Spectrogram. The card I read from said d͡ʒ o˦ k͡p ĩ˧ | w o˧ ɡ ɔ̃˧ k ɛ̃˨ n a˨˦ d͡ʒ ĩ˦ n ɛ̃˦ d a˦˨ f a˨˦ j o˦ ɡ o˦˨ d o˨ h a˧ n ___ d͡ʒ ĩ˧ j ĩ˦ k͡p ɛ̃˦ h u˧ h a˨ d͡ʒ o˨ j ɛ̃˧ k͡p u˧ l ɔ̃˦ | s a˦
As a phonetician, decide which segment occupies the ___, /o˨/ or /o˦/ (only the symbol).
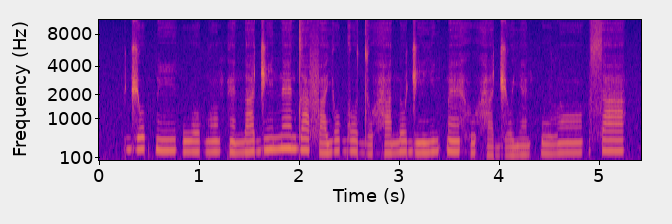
o˦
